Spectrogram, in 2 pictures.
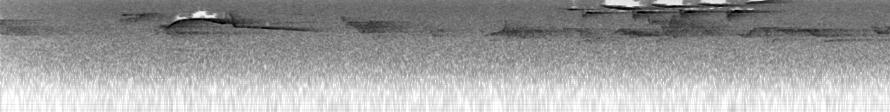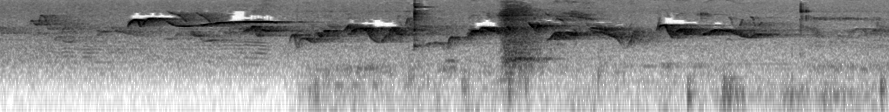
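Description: Birdsong: many short chirps and whistled notes that rise and fall, overlapping one another. About two-thirds of the way in, a large hall's background noise joins underneath, with the birds continuing over it.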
